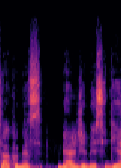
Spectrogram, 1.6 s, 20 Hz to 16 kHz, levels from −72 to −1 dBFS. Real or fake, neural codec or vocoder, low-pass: fake; codec, 44.1 kHz, 3.4 kbps, Pupu-Codec; 14.4 kHz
